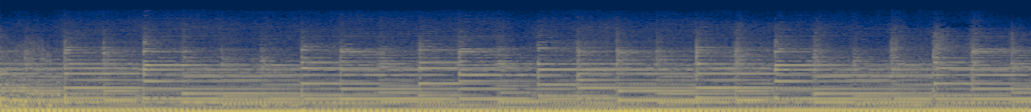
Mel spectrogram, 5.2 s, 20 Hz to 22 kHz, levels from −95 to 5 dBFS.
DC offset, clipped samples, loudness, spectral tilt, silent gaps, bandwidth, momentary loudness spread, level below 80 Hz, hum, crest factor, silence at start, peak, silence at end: 0.2%; under 0.1%; -23 LUFS; -7.5 dB/octave; none; 7 kHz; 2 LU; -20 dBFS; none; 12 dB; 0 s; -8 dBFS; 0 s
